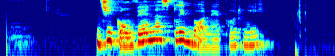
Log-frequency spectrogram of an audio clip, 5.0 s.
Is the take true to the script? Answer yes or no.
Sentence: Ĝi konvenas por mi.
no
